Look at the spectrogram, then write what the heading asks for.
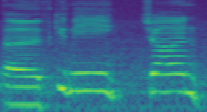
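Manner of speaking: mock student cutting in politely; a hint of a shy student raising a point; interrupting student. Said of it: "where somebody should go".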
